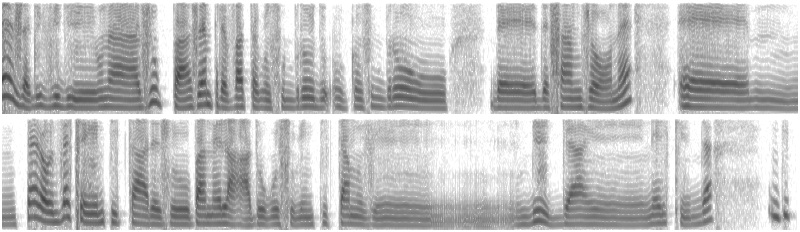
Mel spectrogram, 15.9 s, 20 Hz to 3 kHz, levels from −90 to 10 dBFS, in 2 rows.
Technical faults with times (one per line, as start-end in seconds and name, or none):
0.00-15.91 aliasing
